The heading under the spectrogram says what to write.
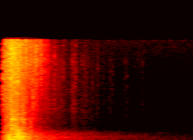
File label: swap stampede out; Stampede Call of the Pride; Eyecon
